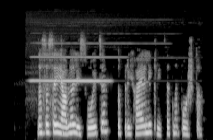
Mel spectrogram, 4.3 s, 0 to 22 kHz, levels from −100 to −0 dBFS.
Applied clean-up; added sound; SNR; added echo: classical method Wiener filter.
